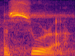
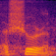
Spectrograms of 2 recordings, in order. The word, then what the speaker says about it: asura: h a surah okay so asura ashura both i i learned it with the h so the s the sanskrit s will have an accent or not depending on how you pronounce it so ashuras in the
